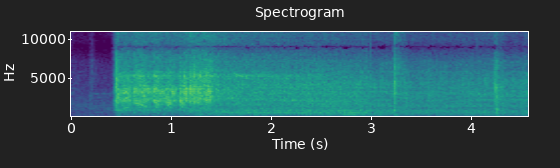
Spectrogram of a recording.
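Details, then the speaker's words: 1999 VW Golf MK4 at start-up after an alternator replacement: it cranks and catches, then settles into a busy idle with a steady mid-pitch whirr and odd ticks. It hasn't sounded right since; the owner suspects the alternator but is unsure. "It's not supposed to sound like that. Since I replaced it, the engine has not sounded right. I think it's the alternator, but I could be wrong."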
